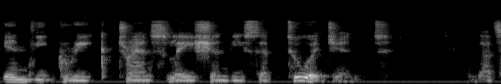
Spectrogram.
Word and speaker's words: Septuagint: especially and exactly in the Greek translation, the Septuagint. That's how you pronounce it. I tend to say Septuagint, but the 70, whatever.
